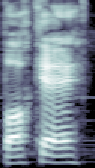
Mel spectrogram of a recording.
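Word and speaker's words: bokeh: um get realistic looking Boke or Bok uh depends how you want to pronounce it there's bit of an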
